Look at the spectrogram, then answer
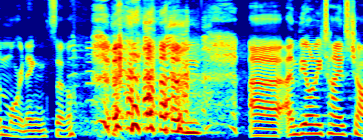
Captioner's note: audience laughs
